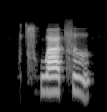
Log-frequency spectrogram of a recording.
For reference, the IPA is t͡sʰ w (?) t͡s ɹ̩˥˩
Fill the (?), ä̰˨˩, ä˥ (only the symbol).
ä˥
